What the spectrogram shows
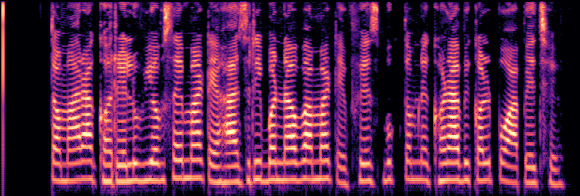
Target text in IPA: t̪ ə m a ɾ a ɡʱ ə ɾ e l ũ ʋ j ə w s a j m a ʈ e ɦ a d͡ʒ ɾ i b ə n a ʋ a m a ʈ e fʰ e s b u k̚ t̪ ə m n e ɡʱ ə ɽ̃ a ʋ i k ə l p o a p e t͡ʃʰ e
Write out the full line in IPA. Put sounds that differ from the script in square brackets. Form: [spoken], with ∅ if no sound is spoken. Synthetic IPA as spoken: t̪ ə m a ɾ a ɡʱ ə ɾ e l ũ ʋ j ə [ʋ] s a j m a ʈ e ɦ a d͡ʒ ɾ i b ə n a [ʋː] a m a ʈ e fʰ e s b u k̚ t̪ ə m n e ɡʱ ə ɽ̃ a ʋ i k ə l p o a p e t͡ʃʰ e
